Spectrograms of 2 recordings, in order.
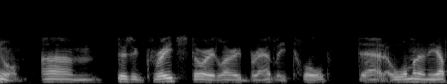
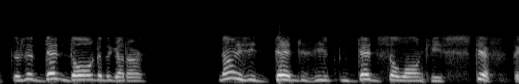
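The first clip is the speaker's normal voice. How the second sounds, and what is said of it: Put-on New York accent. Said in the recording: “I'll try to do the accent.”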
